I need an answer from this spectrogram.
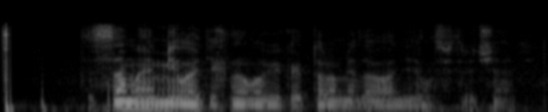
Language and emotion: Russian, neutral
